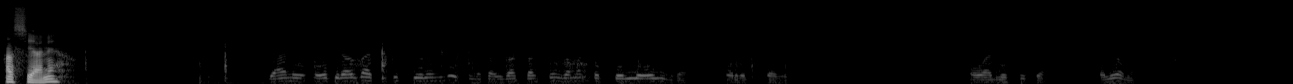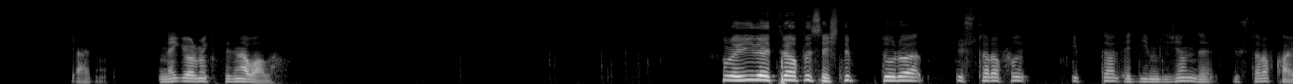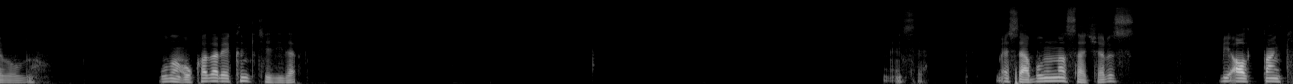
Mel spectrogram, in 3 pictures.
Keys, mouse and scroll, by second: 0.1 click, 1.3 scroll down 4, 1.5 middle click, 2.2 scroll down 1, 2.3 scroll up 3, 3.1 click, 4.4 a, 5.2 u, 6.3 scroll up 1, 6.7 middle click, 6.9-7.2 scroll down 7, 7.4 middle click, 7.8 Tab, 8.2 click, 8.3 scroll down 1, 8.9-9.7 scroll down 6, 9.7-10.8 scroll up 14, 11.1-11.7 scroll down 7, 11.8-13.4 middle drag, 13.4 Tab, 13.6-14.8 middle drag, 14.8 scroll up 3, 15.3 middle click, 15.7-16.2 scroll down 4, 16.2-18.3 middle drag, 18.3 scroll up 4, 18.8 shift+middle click, 19.6 alt+click, 20.8 ;, 22.2 alt+shift+click, 23.4 alt+shift+click, 23.8-24.2 scroll up 3, 24.4 middle click, 25.2 alt+z, 25.7 alt+z, 26.3 alt+shift+click, 27.4 middle click, 29.1 click, 29.9 middle click, 30.4 scroll up 1, 31.6 KP_Decimal, 32.1 middle click, 32.5-32.8 scroll up 3, 33.0 middle click, 33.7-35.3 scroll down 16, 34.2 middle click, 34.8 middle click, 35.4 middle click, 36.3 scroll down 3, 36.4 middle click, 37.2 scroll up 4, 38.4-38.7 shift+middle drag.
